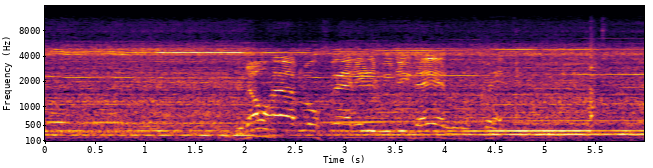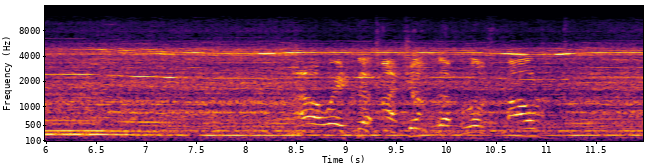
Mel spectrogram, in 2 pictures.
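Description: An electric meat grinder motor hums steadily.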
